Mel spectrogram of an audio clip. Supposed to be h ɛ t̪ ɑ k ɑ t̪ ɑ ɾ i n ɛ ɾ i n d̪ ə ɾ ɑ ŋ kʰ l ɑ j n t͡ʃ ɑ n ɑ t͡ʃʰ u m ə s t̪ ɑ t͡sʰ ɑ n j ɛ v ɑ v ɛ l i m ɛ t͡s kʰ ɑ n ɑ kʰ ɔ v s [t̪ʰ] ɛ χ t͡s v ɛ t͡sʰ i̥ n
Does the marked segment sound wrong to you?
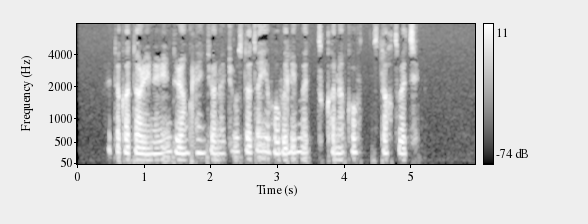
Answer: yes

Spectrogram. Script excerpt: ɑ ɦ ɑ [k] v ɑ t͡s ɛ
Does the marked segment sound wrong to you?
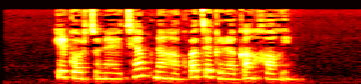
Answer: no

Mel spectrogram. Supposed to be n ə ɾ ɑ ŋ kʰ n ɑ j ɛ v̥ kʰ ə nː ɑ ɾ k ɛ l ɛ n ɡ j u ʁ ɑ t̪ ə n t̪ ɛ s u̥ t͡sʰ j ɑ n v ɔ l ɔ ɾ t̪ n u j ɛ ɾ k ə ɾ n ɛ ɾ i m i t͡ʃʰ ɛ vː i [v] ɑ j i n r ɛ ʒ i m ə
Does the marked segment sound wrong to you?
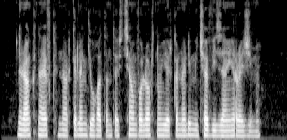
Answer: yes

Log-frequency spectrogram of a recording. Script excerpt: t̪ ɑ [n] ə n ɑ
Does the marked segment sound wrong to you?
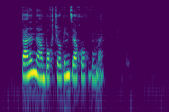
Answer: no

